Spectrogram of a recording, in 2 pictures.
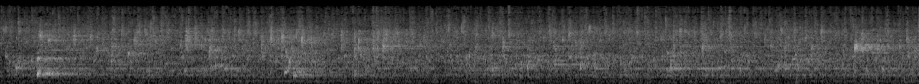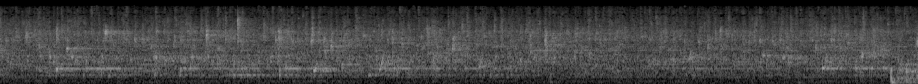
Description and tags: Small cave river flow
Small stream of water in cave, strong reverb.
cave, creek, flow, gurgle, liquid, river, stream, water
